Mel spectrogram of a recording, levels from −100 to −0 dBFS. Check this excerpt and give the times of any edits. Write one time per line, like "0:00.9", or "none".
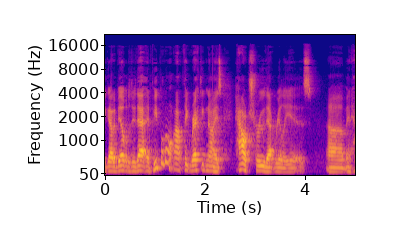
0:02.1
